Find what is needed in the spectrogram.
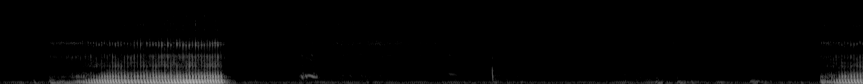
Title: Cane Corso Snoring LOUDLY! 😴🐷😂😍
